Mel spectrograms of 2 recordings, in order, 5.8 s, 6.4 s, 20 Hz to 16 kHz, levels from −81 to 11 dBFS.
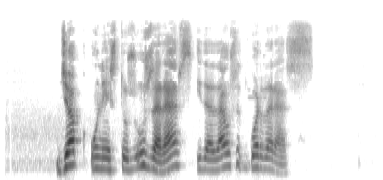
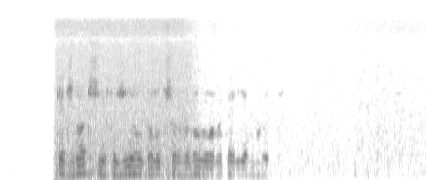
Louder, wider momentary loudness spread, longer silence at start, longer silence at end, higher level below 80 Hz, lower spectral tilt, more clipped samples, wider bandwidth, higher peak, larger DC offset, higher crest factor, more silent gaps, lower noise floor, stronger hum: first, -24 LUFS vs -40 LUFS; second, 17 LU vs 23 LU; about the same, 0.85 s vs 0.8 s; first, 1.1 s vs 0 s; second, -82 dBFS vs -66 dBFS; second, -2.5 dB/octave vs -4.5 dB/octave; neither; about the same, 11 kHz vs 11.5 kHz; first, -2 dBFS vs -24 dBFS; neither; about the same, 22 dB vs 18 dB; neither; second, -78 dBFS vs under -90 dBFS; neither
